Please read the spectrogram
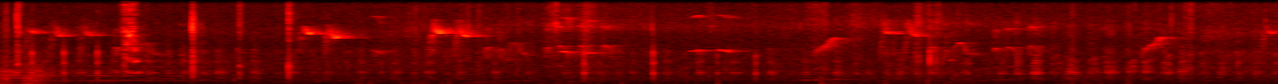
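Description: Beagle puppy panting quietly, with scattered faint clicks and brief high chirps in the background.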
